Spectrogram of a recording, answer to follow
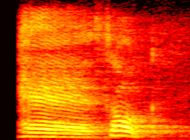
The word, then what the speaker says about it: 계속: So how do we pronounce this? 개. So Y sound would be omitted. 계속, 계속, continuous.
